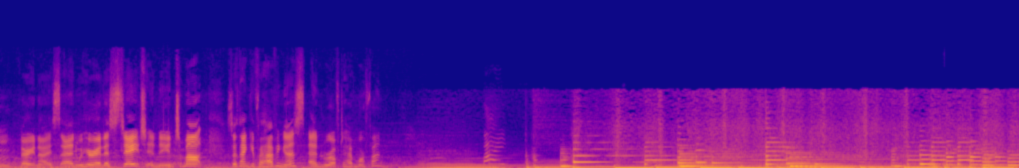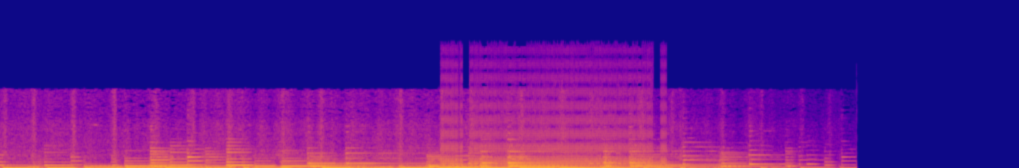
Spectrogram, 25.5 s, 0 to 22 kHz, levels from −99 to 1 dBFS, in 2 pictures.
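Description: From 18.24 to 21.07 s a hard, raspy buzz sits on top of the sound, pitched at about 217 Hz (216.7 Hz) and rich in harmonics, at about 8 dB below the signal and unrelated to it. This is GSM phone buzz: a nearby 2G phone transmits in bursts about 217 times a second, and the audio circuitry rectifies those radio pulses into audible noise. Its appearance for under three seconds fits the phone sending data.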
